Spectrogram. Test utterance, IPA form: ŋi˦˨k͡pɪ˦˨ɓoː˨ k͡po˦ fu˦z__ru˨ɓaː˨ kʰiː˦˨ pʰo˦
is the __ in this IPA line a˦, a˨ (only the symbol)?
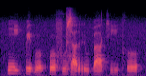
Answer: a˨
